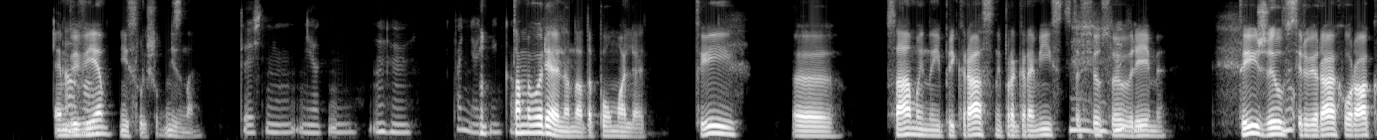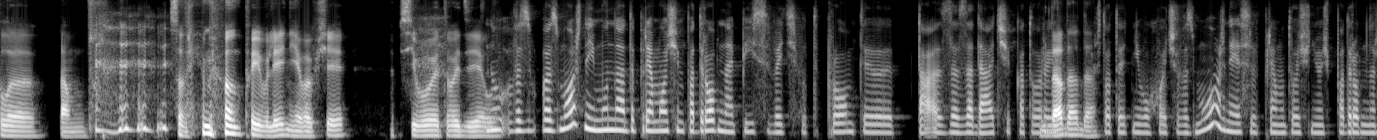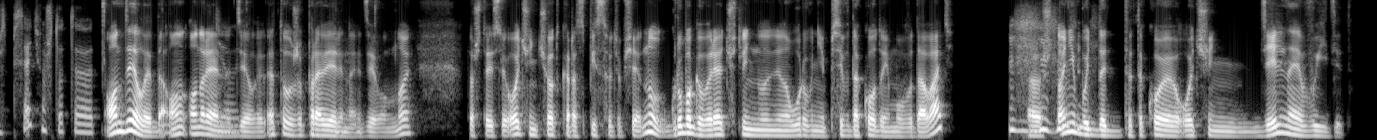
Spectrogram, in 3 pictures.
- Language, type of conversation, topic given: Russian, unstructured, Как технологии изменили ваш подход к обучению и саморазвитию?
- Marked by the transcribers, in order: tapping; in English: "Mvvm?"; laugh; laugh; chuckle; laughing while speaking: "со времен"; laugh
